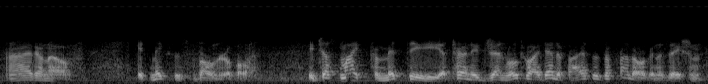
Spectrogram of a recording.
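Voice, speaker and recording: Exacting, declamatory front-company boss, 1950s TV drama. Lowish, very animated voice. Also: male voice, fairly quick. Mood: doubtful. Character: suave, exacting male boss of a communist front film company. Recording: noisy old 1950s TV soundtrack.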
